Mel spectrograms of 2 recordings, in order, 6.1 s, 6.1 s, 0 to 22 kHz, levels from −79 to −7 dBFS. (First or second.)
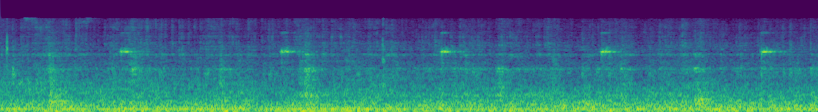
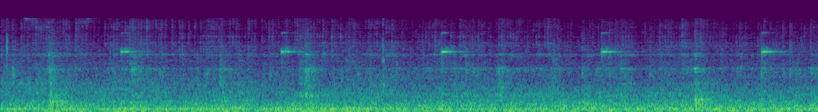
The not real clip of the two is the first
